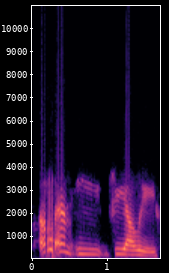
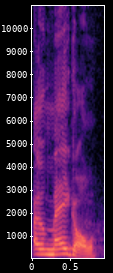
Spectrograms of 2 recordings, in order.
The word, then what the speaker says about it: Omegle: So the website, it's spelled O-M-E-G-L-E.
